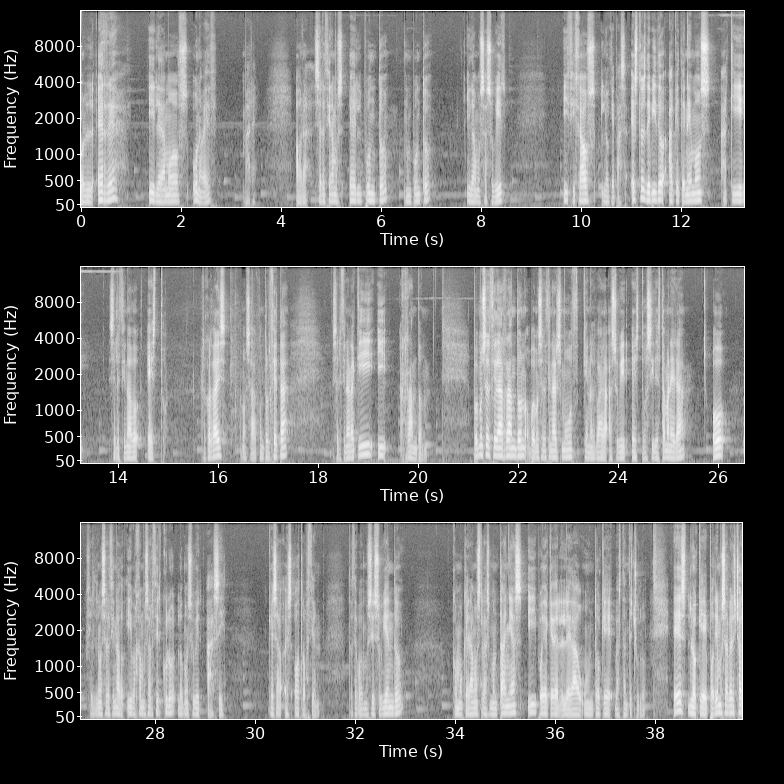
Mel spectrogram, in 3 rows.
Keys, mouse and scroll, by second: 2.1 ctrl+r, 4.4 click, 5.5-7.4 right drag, 7.4-16.2 drag, 16.2 ctrl+z, 16.6 ctrl+z, 17.5 click, 18.2 click, 23.3-24.9 drag, 24.9 ctrl+z, 25.6-30.8 drag, 31.7 right click, 34.8 right click, 36.4 right click, 38.2 right click.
